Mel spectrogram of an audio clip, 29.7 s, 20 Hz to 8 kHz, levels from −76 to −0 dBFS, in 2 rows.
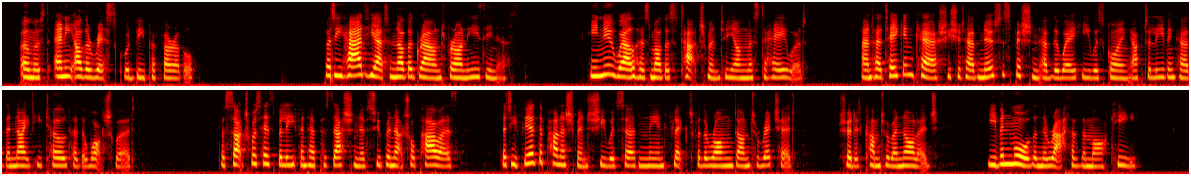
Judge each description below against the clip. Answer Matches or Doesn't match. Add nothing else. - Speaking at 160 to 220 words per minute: Matches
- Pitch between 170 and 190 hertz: Doesn't match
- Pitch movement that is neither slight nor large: Doesn't match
